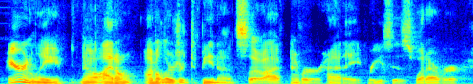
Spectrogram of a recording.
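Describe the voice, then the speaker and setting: A man's voice: on the low side, brisk, fairly bright tone, slight background noise. A man streaming a game with casual commentary, thinking aloud as he plays.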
